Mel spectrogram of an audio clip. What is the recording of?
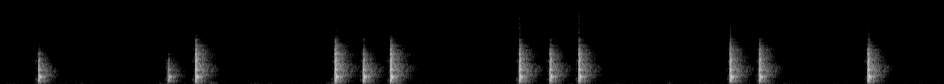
Knocking with knuckles. Recorded with a Blue Yeti.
